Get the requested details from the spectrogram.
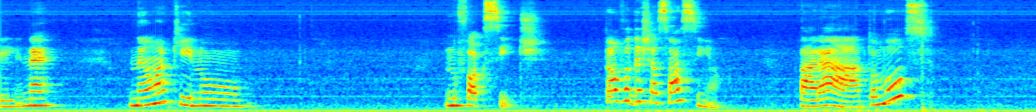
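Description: A young woman speaks calmly into a microphone over an online call, in short phrases with pauses.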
